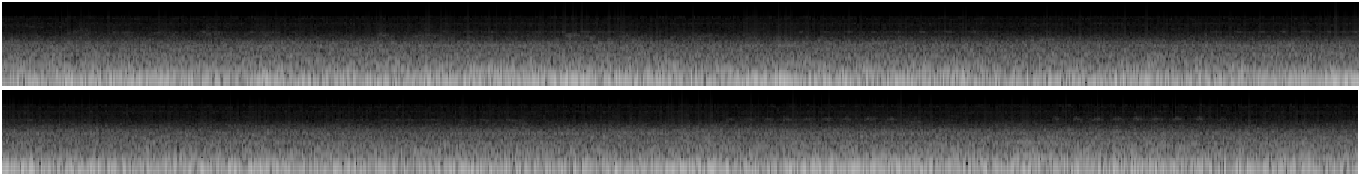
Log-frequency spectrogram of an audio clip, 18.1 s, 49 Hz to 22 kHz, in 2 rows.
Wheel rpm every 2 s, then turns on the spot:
0, 0, 0, 0, 0, 0, 0, 0, 0.
none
